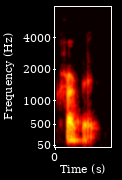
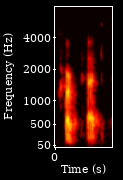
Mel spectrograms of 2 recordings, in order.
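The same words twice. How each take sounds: First: "carpet" stressed on CAR; weight on the first syllable of "carpet". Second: "carpet" stressed on PET; weight thrown onto the last syllable of "carpet"; wrong-syllable stress. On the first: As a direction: say "carpet" as CAR-pet, soft and low. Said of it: "You go carpet". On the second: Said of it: "you don't go carpet". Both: Shown as a demonstration.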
